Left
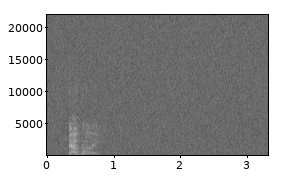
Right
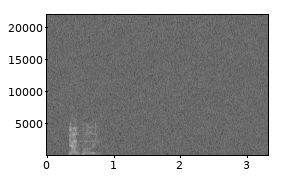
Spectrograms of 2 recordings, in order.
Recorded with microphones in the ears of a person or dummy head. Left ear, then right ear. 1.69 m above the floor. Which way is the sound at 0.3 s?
40° left (ahead or behind).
